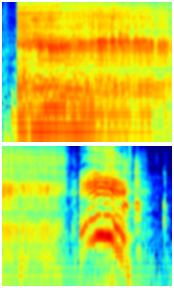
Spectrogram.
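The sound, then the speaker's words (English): A person blows a loud fart noise with their voice: a long, buzzing, wavering raspberry lasting a few seconds, then a shorter rising-and-falling one after a brief pause. “It's where the kids can fart on the bus or make fart noises on the bus.”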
